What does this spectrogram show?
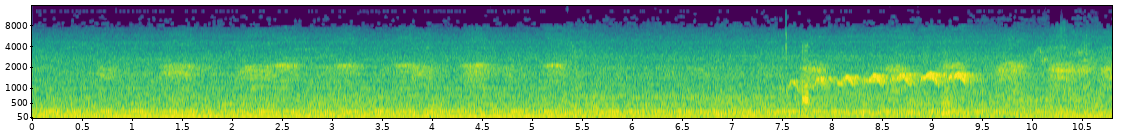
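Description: Birds calling: evenly spaced calls, about two a second, through the first half, then a quicker run of about eight calls about three-quarters of the way through, over a steady low hum.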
